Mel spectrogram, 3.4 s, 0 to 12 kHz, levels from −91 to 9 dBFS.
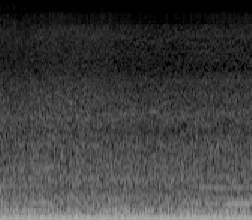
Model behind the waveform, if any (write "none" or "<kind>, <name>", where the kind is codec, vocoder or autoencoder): none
